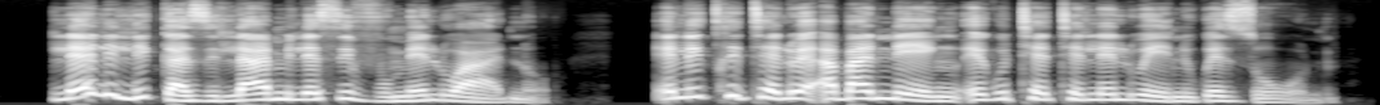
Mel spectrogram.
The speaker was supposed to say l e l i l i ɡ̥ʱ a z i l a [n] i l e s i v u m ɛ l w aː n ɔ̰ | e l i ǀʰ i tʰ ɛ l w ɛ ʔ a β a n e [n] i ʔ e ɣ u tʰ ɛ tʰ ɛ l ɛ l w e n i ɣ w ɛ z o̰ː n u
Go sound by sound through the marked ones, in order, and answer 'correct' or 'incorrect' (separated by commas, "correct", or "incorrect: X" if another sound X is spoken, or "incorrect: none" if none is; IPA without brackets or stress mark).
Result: incorrect: m, incorrect: ŋ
